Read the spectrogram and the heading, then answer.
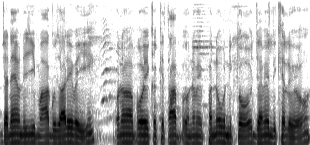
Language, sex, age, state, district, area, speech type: Sindhi, male, 60+, Delhi, South Delhi, urban, spontaneous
